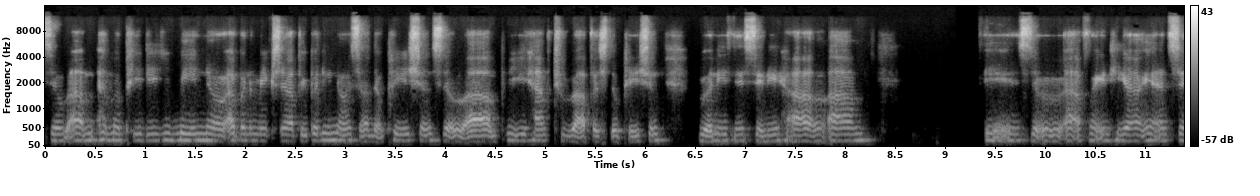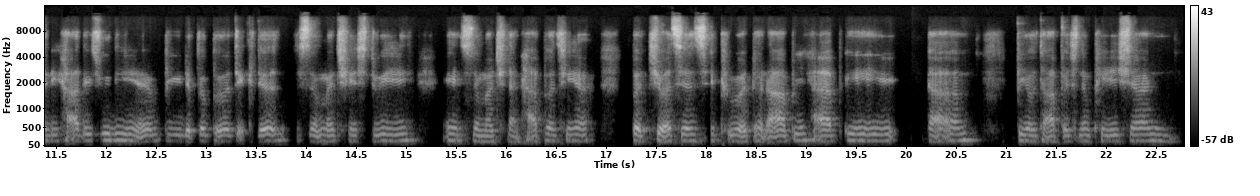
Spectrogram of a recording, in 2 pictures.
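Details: Adult speaker born deaf, now using bilateral cochlear implants, self-described as having a deaf accent; deaf speech (hearing-impaired speech).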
